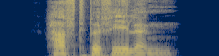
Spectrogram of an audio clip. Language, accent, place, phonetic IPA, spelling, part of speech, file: German, Germany, Berlin, [ˈhaftbəˌfeːlən], Haftbefehlen, noun, De-Haftbefehlen.ogg
- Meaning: dative plural of Haftbefehl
